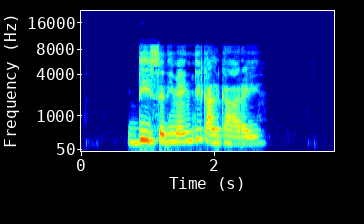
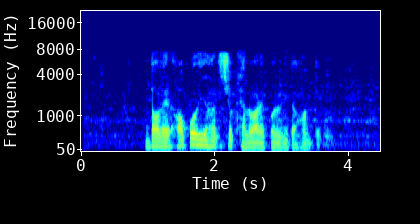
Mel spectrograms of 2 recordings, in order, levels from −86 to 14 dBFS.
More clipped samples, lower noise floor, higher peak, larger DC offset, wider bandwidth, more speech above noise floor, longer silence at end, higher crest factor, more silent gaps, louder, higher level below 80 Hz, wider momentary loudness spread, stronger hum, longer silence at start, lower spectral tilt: neither; first, -76 dBFS vs -68 dBFS; first, -2 dBFS vs -16 dBFS; neither; first, 9.4 kHz vs 8 kHz; first, 58 dB vs 35 dB; first, 1.1 s vs 0.75 s; about the same, 18 dB vs 20 dB; neither; first, -18 LUFS vs -33 LUFS; about the same, -60 dBFS vs -56 dBFS; about the same, 14 LU vs 16 LU; neither; second, 0.7 s vs 0.95 s; second, -4 dB/octave vs -5.5 dB/octave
